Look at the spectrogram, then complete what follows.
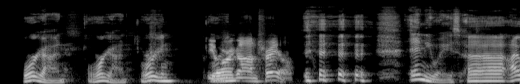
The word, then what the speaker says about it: Oregon: I did not also know that's how you pronounce Oregon. Oregon.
